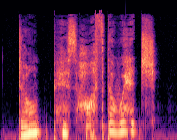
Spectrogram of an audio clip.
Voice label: witch getting angry, teengirl; survivor voice

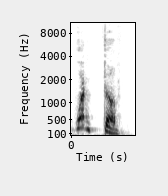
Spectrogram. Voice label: reaction negative; voice; source engine; left 4 dead 2

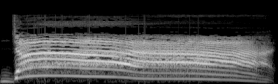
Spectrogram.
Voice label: battle cry, survivor voice; source engine; left 4 dead 2

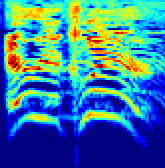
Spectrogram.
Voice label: us area clear; player; Source Engine; dod

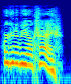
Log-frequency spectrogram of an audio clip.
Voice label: hurrah, teen girl, survivor voice

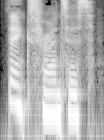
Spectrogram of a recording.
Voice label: thanks, teen girl; source engine; left 4 dead 2; survivor

